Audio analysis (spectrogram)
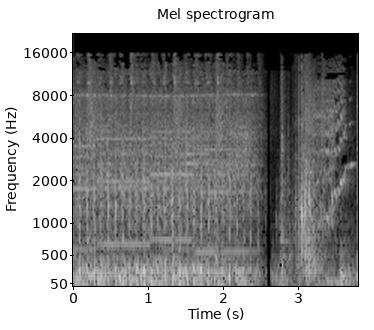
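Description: A helicopter heard as a loud, steady rotor chop and engine whine filling the scene, broken briefly by a thunk before the roar carries on.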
